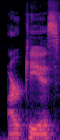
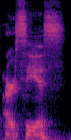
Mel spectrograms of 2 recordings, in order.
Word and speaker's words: Arceus: was gonna be pronunciation arceus versus arceus because when i watched the japanese trailer they pronounced it with the soft c but the english trailer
